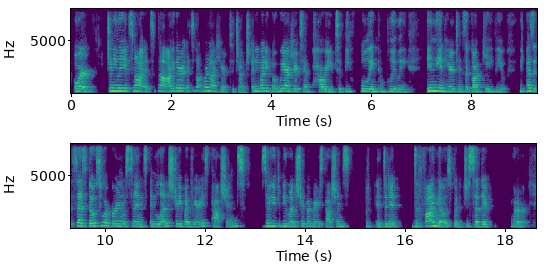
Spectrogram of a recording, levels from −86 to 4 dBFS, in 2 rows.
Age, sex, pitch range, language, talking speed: 10-29, female, 220-270 Hz, English, 225 wpm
